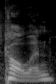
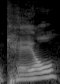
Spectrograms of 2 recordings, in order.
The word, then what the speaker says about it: Colin: mispronounce your name yeah it's Colen people mispronounce Colin all the time sometimes I I've gotten kale more than once uh but colon There's only three.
